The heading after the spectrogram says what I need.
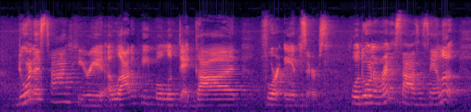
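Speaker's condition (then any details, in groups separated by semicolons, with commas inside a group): No condition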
